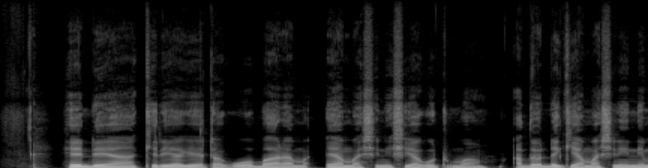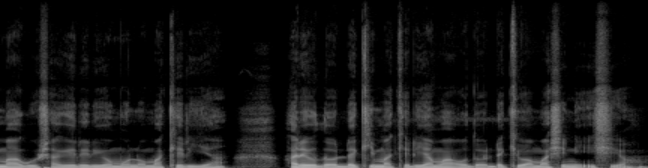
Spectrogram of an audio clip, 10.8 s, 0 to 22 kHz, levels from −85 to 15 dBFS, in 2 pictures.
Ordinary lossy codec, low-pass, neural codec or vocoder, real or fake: none; none; none; real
